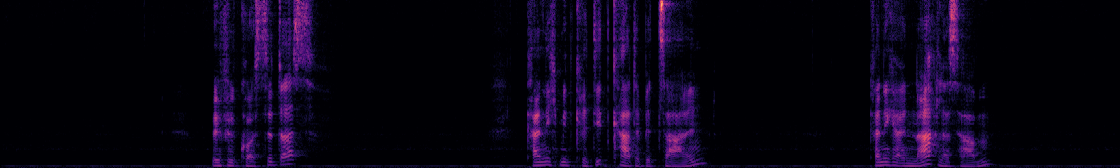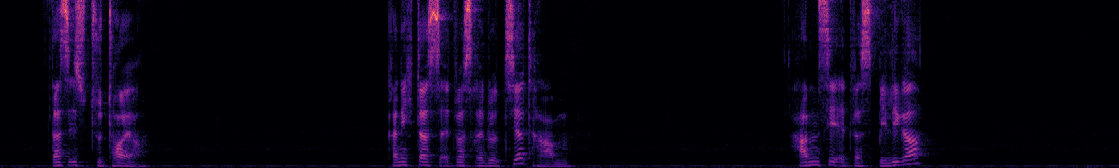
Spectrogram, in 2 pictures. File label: German Lesson Bargaining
